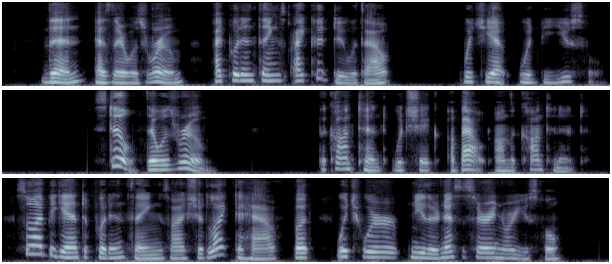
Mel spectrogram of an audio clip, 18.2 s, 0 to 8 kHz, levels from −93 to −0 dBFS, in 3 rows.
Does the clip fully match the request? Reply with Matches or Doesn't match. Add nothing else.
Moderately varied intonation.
Doesn't match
